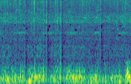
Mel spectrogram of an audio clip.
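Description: Faint background sound-bed: a low hum with scattered light crackles and patter.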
